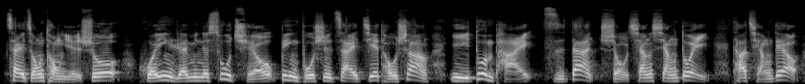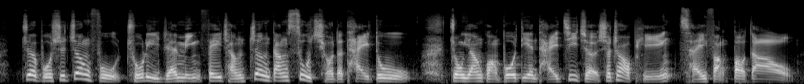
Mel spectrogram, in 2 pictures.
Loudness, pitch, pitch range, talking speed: -17 LUFS, 165 Hz, 150-220 Hz, 240 characters per minute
